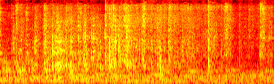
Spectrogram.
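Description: A real-money coin pusher arcade machine grinds and rattles in a dense, continuous clatter of metal and coins, with no pause.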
